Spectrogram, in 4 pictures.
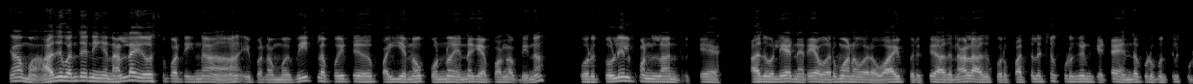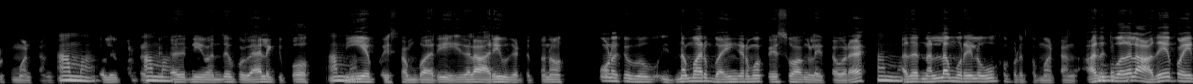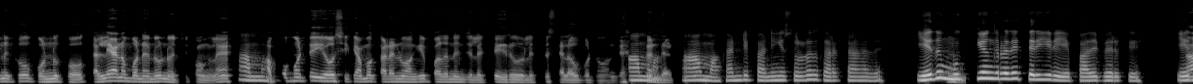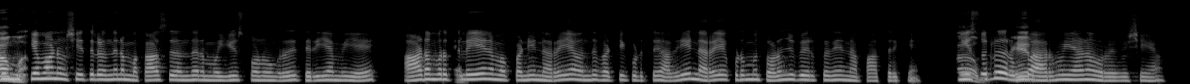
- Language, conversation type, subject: Tamil, podcast, ஓய்வு காலத்தை கருத்தில் கொண்டு இப்போது சில விஷயங்களைத் துறக்க வேண்டுமா?
- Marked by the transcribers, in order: chuckle; other background noise; in English: "யூஸ்"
